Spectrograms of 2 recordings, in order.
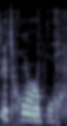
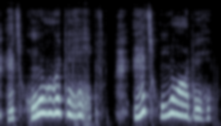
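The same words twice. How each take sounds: First: Said in the usual way. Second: Put-on loud, higher, slow farm-girl drawl; exaggerated mock drawl. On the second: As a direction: drag it out in a mock Southern accent. Exaggerated repeats mocking the accent.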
